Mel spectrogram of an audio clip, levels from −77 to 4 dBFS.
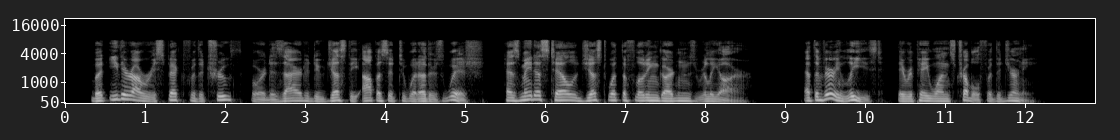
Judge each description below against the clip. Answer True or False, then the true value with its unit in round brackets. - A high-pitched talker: False (120 Hz)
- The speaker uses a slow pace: False (190 wpm)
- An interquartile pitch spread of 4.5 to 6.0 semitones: True (5.2 semitones)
